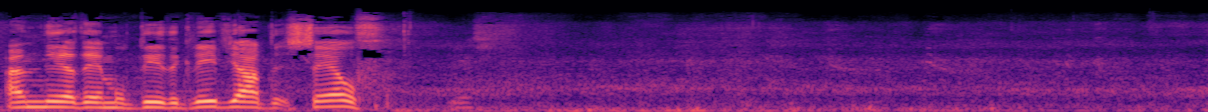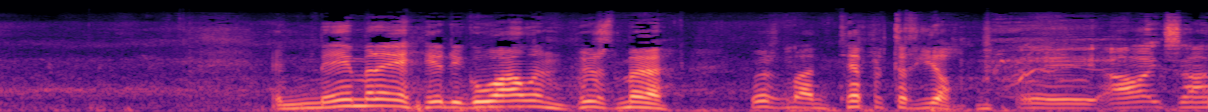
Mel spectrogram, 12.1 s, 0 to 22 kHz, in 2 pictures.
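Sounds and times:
distant crows cawing: 0:02.0 - 0:07.4.

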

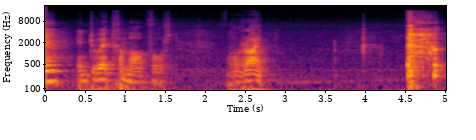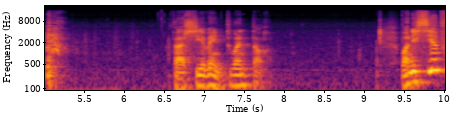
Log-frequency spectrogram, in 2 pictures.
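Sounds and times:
man coughing: 0:04.5 - 0:05.4.

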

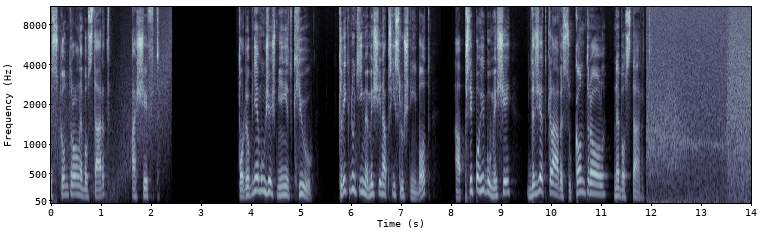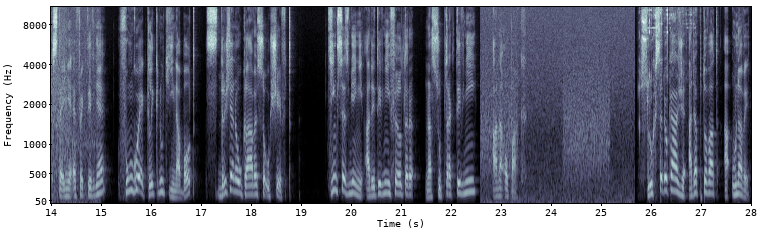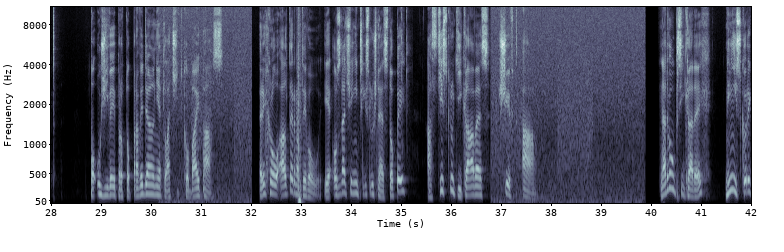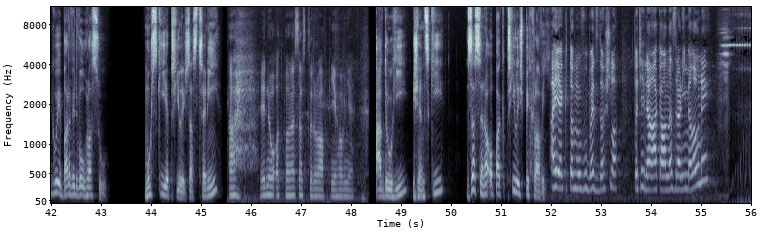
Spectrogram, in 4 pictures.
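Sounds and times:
equalised hiss test noise: 0:00.0 - 0:02.4, 0:11.9 - 0:15.1, 0:22.6 - 0:27.0, 0:30.2 - 0:32.1, 0:36.8 - 0:39.9.

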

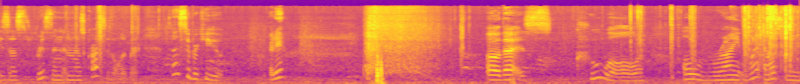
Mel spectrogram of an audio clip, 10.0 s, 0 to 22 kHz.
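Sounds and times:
breath blowing on pinwheel: 0:04.5 - 0:05.7.

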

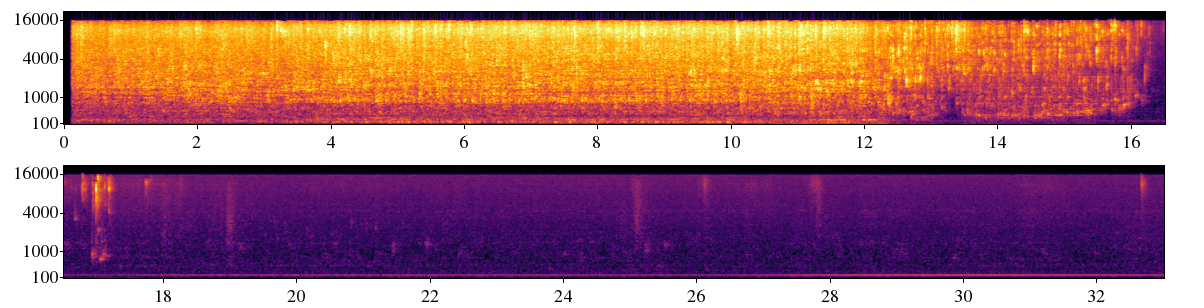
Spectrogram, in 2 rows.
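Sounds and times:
bath tap running into water: 0:00.2 - 0:17.2.

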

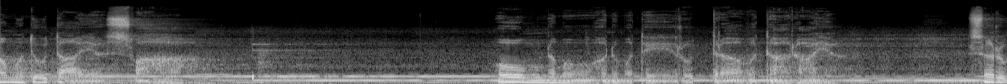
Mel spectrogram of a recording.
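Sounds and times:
low music drone: 0:00.0 - 0:10.0.

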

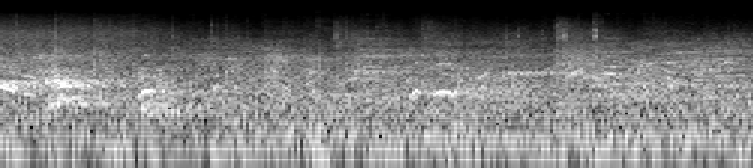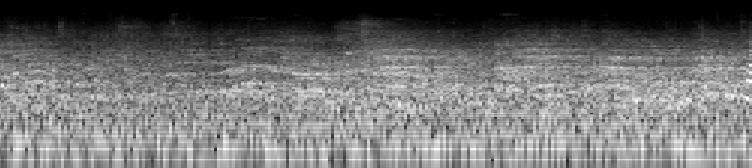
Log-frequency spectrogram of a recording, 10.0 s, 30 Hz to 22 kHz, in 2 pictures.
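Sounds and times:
dog barking: 0:00.3 - 0:01.2.

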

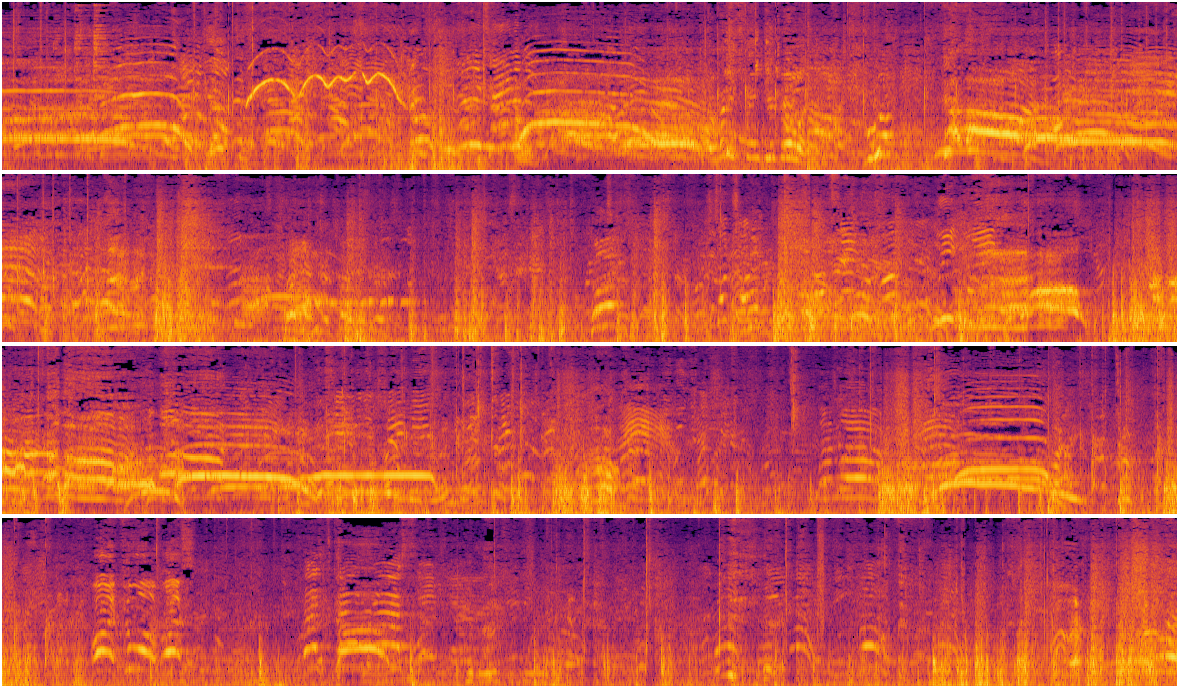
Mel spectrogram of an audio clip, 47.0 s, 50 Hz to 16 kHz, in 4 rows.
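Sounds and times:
people shouting: 0:00.0 - 0:07.1, 0:08.2 - 0:15.7, 0:21.1 - 0:27.9, 0:31.8 - 0:34.8, 0:45.9 - 0:47.0.

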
